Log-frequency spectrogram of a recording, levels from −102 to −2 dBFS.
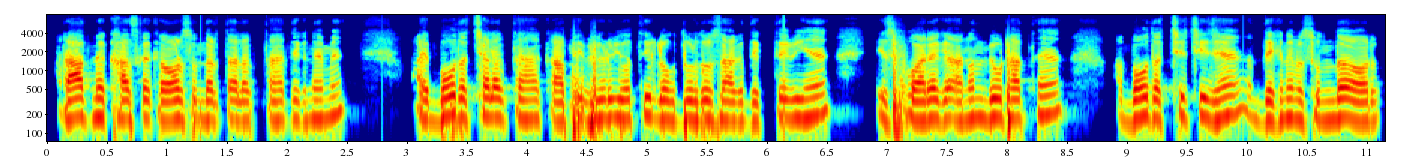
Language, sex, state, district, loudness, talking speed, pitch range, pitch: Hindi, male, Uttar Pradesh, Gorakhpur, -18 LUFS, 230 wpm, 165-180 Hz, 170 Hz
